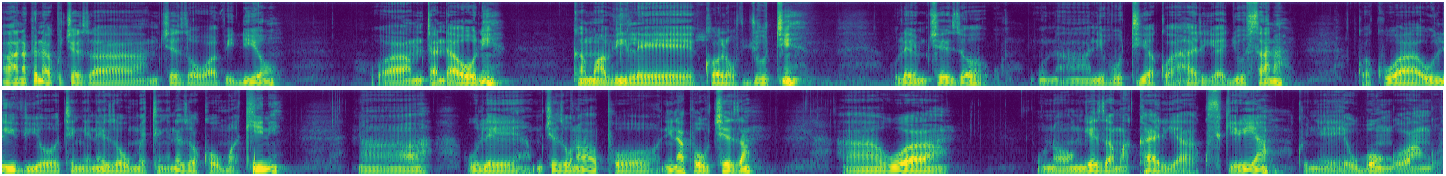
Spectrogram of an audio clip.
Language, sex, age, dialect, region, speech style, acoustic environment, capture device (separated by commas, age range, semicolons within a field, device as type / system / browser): Swahili, male, 25-34, Kenya - Nairobi Sheng-influenced, Kenya, focused, silence, mobile / Linux / Chrome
